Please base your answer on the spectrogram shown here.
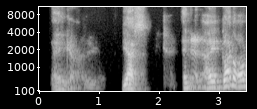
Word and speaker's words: Iyengar: Iyengar.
